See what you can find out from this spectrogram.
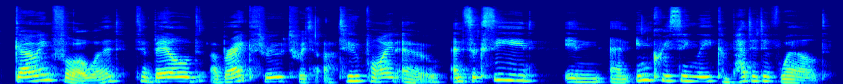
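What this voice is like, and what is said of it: Failed South African accent, sounds British. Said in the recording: “Do a South African accent. ... No, it's British. ... It's gone British again.”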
